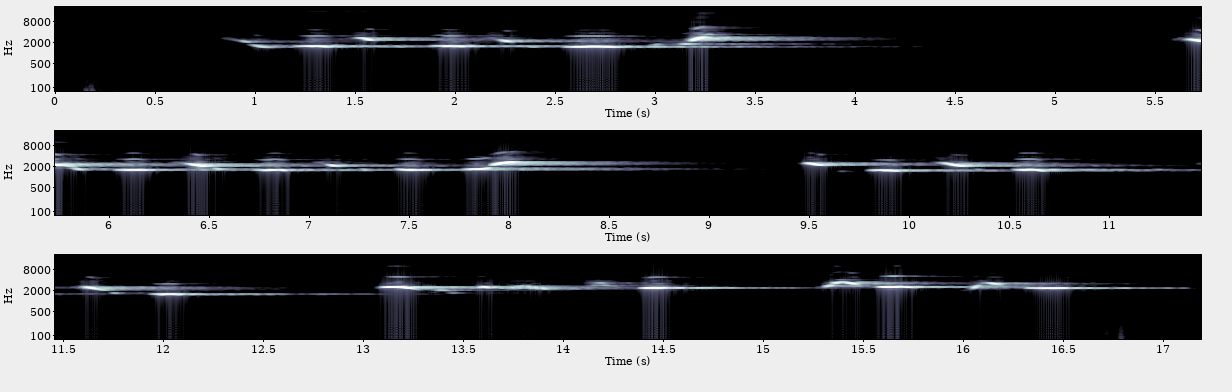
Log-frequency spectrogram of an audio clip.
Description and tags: I recorded my whistle. I have the ability to make reverse whistling sounds. I just killed background noises in my bedroom using my audio editing program and I added a reverb for that echo in the forest sound.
